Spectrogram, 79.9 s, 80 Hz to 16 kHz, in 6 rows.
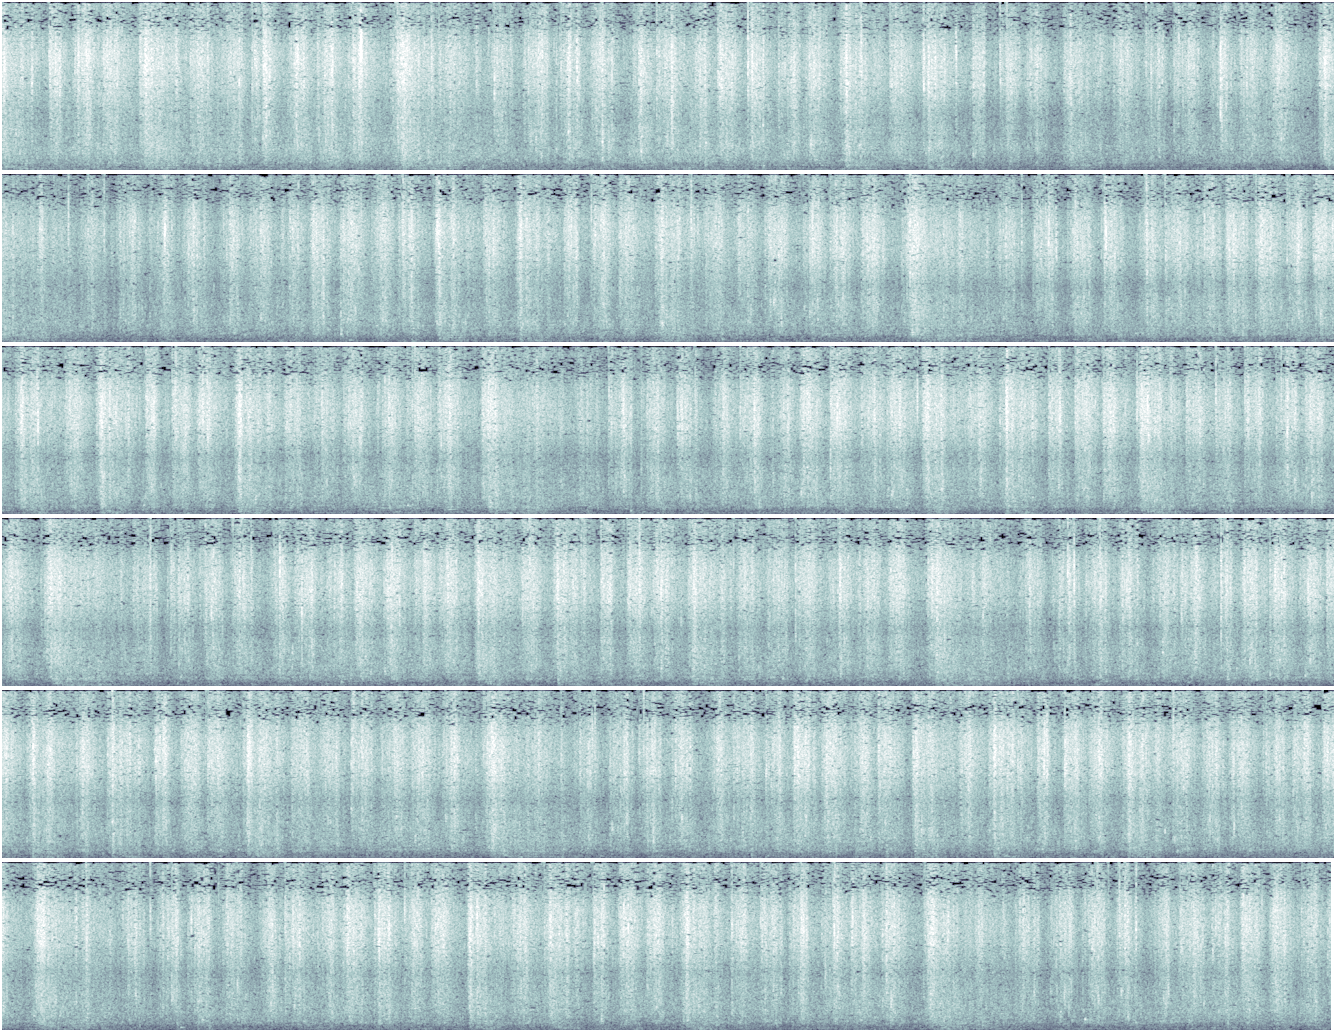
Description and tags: Recording of a running watermill, water running into a wooden gutter and a watermill wheel turning, creating a rhythm, or a percussive loop. Ambience. Recorded by Zoom H4n and normalized.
